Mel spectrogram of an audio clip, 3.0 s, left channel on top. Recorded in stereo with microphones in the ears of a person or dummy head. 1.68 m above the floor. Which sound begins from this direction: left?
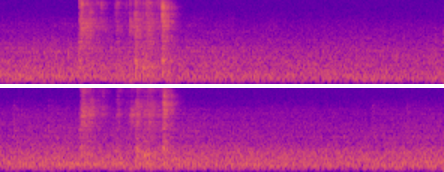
Crushing, at 0.5 s.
